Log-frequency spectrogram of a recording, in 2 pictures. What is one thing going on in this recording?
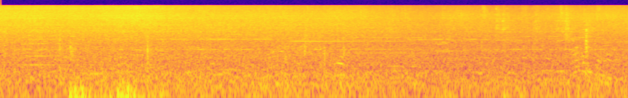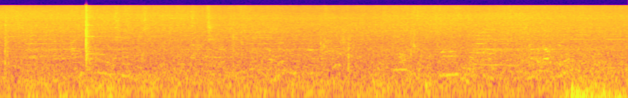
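Wind blows outdoors in occasional gusts.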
